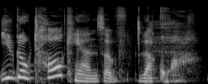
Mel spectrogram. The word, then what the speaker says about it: LaCroix: Those assholes, if you go on their site, they say it's pronounced La Croix. – Sure. – Well, spell it C-R-O-Y then.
